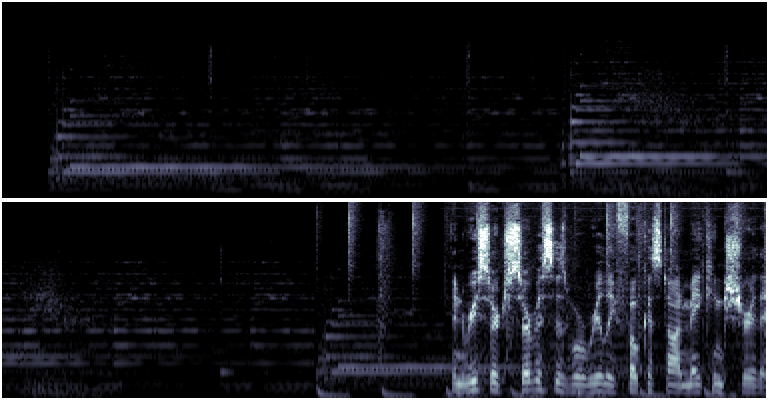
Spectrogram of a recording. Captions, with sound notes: (gentle music) (air whooshing) In research services, we're really focused on making sure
